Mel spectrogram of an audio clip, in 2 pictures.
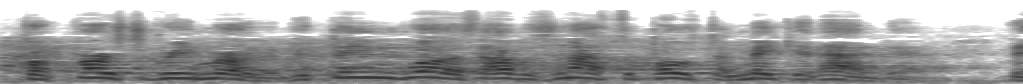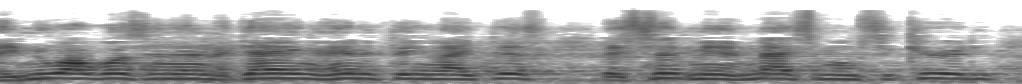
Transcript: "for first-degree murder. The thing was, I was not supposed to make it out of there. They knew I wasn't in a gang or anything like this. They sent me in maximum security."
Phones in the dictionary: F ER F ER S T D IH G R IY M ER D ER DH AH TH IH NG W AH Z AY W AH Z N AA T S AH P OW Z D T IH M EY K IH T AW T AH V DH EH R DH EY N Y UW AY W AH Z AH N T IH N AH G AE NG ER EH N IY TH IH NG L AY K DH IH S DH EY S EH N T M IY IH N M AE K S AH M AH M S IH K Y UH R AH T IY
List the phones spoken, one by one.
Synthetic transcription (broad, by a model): F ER F ER S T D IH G R IY M ER D ER DH AH TH IH NG W AH Z AY W AH Z N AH T S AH P OW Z T IH M EY K IH T AW T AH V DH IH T DH EY N Y UW AY W AH Z AH N T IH N AH G AE NG ER EH N IY TH IH NG L AY K DH IH S DH EY S EH N M IY IH N M AE K S AH M AH M S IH K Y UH R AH T IY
